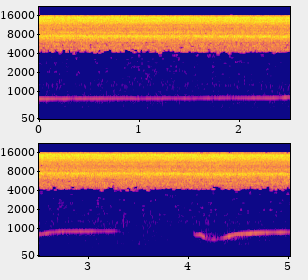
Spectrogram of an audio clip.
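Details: Black cicada caught by a golden-web spider on Amami Oshima, Japan: a dense, steady high hiss fills the air without break, while a thin, even whistle-like tone runs low beneath it and rises slightly partway through.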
